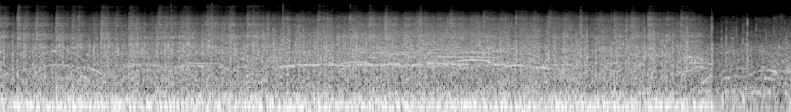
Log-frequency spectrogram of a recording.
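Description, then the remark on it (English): A loud, dense din of a roadside crowd at a cycling race cheering and rapidly banging on the barriers, sustained, with voices shouting throughout before easing slightly near the end. “Yeah, it's quite deafening here with everyone banging on the barriers.”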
